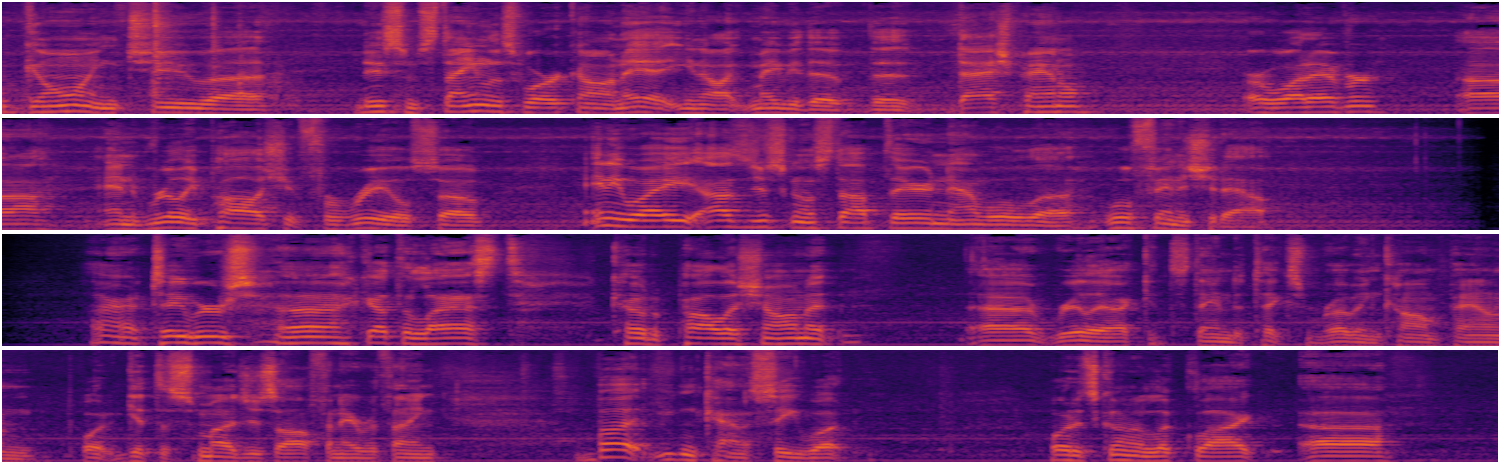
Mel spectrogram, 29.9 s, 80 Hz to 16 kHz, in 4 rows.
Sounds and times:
Speech: 0.0 - 5.5, 6.2 - 13.9, 15.4 - 24.7, 25.3 - 26.8, 27.7 - 29.5.

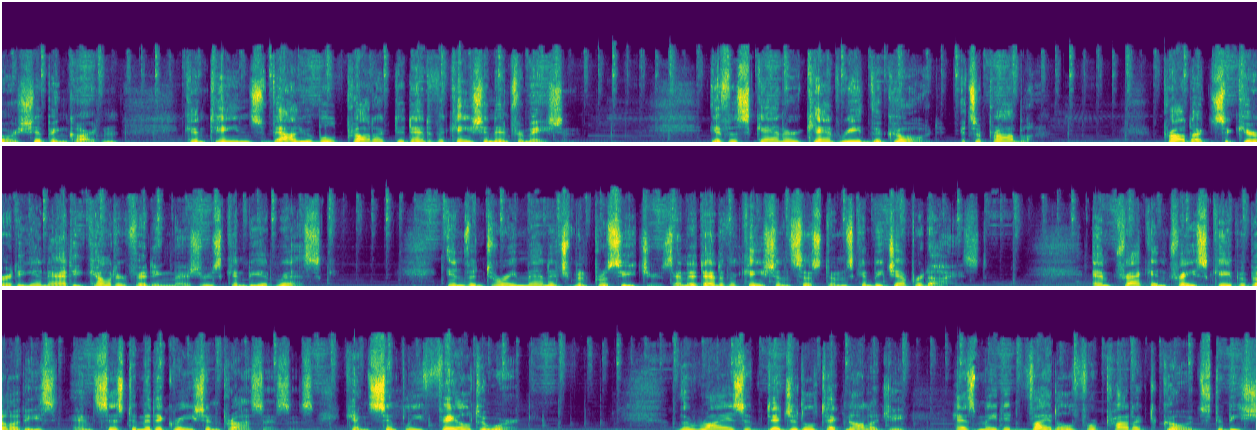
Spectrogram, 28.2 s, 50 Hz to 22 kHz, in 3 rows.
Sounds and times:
Speech: 0.0 - 4.3, 5.3 - 7.8, 8.7 - 11.9, 12.7 - 16.7, 17.6 - 22.8, 23.9 - 28.2
Music: 0.0 - 28.2.

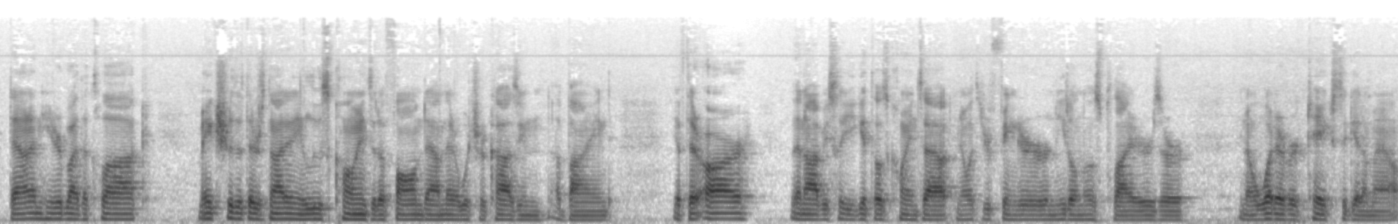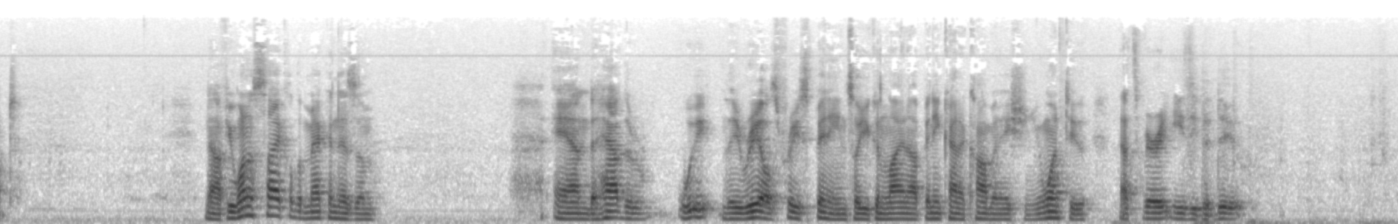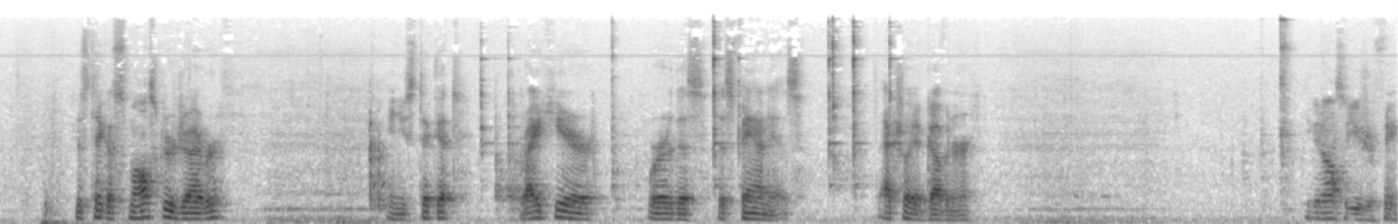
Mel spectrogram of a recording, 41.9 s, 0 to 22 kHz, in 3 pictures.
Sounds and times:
Inside, small room: 0.0 - 41.9
Speech: 0.1 - 6.2, 6.8 - 14.3, 16.0 - 17.8, 19.4 - 26.6, 28.7 - 30.3, 31.8 - 36.1, 36.7 - 37.8, 41.0 - 41.9.

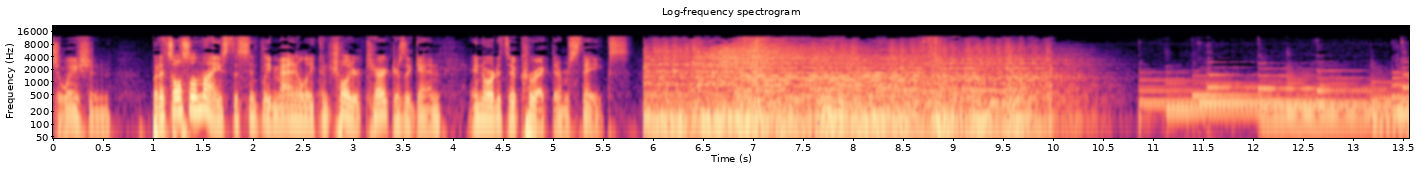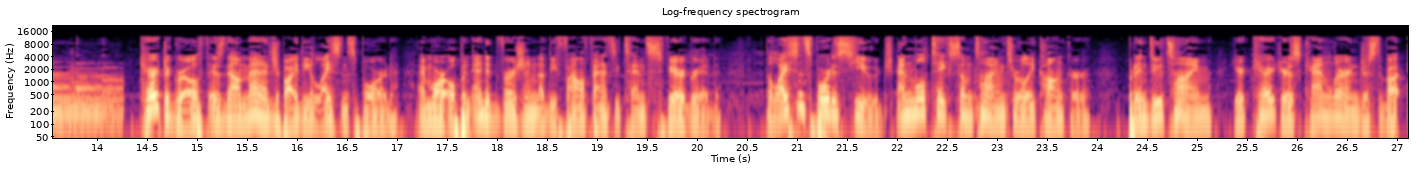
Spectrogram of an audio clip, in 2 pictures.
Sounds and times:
Speech: 0.0 - 5.8, 14.4 - 27.1.

